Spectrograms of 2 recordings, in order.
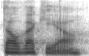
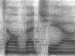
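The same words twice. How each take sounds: First: The middle consonant is a k sound. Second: The middle consonant is a ch sound. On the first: The speaker calls it right. "it's the two C's that make it Del Vecchio" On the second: The speaker calls it wrong. "They pronounce that it that C H, that ch"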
